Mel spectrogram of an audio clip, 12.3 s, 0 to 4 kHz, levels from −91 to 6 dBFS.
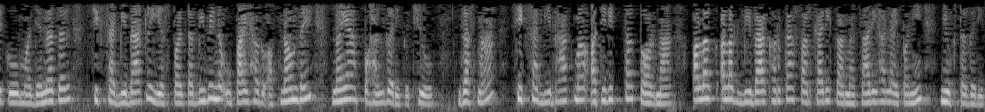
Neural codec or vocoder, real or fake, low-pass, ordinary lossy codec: none; real; 3.6 kHz; none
